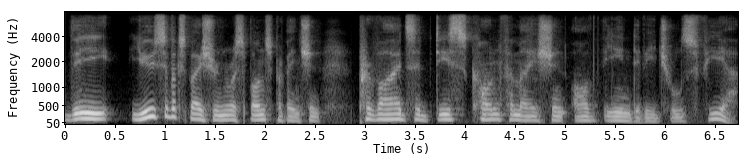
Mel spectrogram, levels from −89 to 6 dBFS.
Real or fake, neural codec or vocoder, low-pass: fake; codec, 16 kHz, 0.8 kbps, ZipCodec; 7.2 kHz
